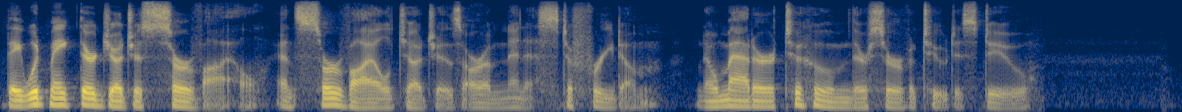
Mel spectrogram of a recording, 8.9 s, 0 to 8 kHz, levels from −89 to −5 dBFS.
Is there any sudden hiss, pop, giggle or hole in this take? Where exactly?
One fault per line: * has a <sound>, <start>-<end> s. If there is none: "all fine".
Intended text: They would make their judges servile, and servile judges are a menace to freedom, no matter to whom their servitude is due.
all fine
